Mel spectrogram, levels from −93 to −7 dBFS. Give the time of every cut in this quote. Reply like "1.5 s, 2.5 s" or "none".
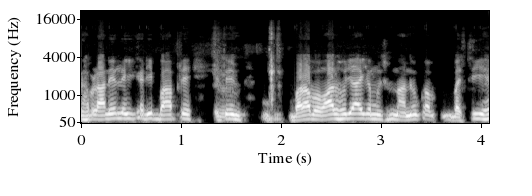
none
